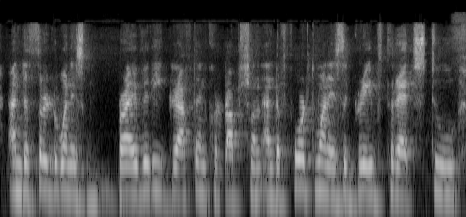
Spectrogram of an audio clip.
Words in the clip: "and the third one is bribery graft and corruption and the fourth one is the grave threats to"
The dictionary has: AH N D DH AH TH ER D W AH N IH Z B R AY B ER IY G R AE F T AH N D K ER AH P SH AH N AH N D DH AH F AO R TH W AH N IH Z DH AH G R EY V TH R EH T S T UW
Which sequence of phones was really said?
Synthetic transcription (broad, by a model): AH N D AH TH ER D W AH N IH Z B R AY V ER IY G R AE F T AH N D K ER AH P SH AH N AH N D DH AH F AO R T W AH N IH Z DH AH G R EY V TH R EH T S T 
